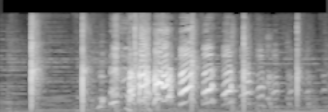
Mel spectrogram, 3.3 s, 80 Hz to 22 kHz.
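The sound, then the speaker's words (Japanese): A few sharp, separate hand claps ring out, then a dense flurry of quick pulses blends with giggly, laughter-like voicing before one last clap ends it. The clapping is loud applause at home in front of a 21-inch television, keeping a rhythm. “ていうこういう拍手。”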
